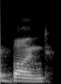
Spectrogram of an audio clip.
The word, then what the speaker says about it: Bund: with okay this bone how do you pronounce it the Boone group that they yeah you can say Bund b d correct me from wrong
